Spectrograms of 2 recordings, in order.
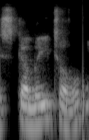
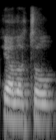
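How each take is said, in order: First: It is said with an Australian pronunciation. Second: It is said with an American pronunciation. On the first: "some of the Aussies say skeletal" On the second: "Americans don't say skeletal. they say skeletal"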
